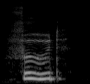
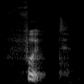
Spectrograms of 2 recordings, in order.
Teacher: Pada food itu menggunakan long vowel. Sedangkan foot menggunakan short vowel, yaitu u.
